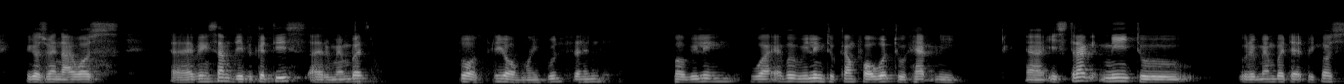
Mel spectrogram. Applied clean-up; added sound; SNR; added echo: neural mask model DeepFilterNet 3.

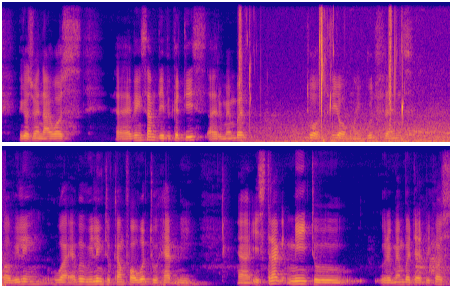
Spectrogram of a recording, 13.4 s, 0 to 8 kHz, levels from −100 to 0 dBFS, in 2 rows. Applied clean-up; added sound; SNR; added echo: none; Raindrop; 0 dB; none.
